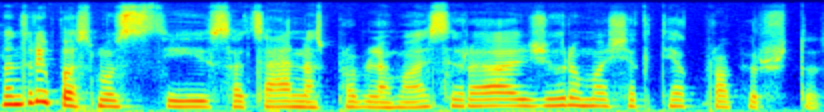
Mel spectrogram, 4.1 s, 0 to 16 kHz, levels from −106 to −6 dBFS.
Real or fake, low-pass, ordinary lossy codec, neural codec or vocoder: real; 14.4 kHz; AAC, 96 kbps; none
